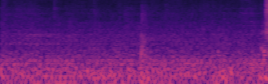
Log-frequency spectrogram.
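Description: Steady low rumble of classroom background noise, with a faint click about two seconds in.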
